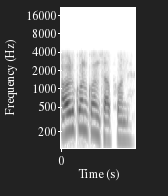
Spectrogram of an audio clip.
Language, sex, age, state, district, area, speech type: Hindi, male, 18-30, Bihar, Begusarai, rural, conversation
